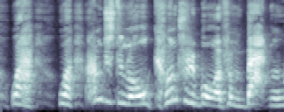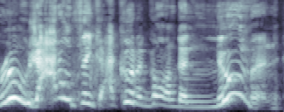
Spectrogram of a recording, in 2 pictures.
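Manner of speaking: high, loud flustered country-lawyer voice; panicking lawyer. Acted. Avondale's lawyer hears of Newman, flustered and panicking. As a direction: sputter a hammed-up panicky excuse. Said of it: "Avondale's lawyer's panicking".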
